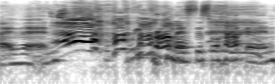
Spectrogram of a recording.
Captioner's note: laughs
